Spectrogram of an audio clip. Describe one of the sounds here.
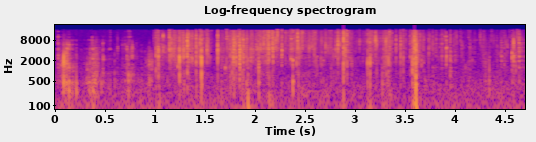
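Hands tear apart crispy fried chicken.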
